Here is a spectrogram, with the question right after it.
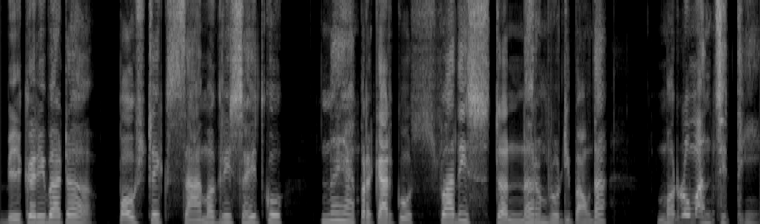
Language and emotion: Nepali, happy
